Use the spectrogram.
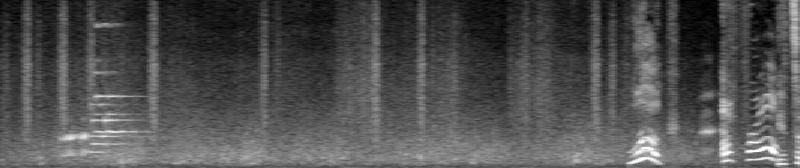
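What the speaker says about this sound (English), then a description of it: "Look! A frog!" Frog croaking in the video game Tales of Berseria, set near the sea at Port Renede: a few quick rising croaks near the end, loud and close, over soft ambient background with faint chirps.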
